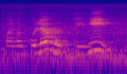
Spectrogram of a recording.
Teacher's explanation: Again here Vruddhi ends with E. So Visarg is pronounced as he.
